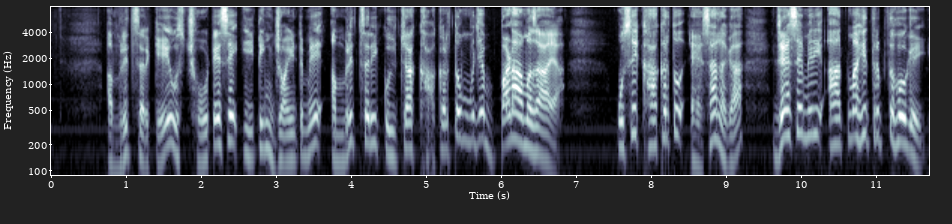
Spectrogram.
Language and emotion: Hindi, happy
